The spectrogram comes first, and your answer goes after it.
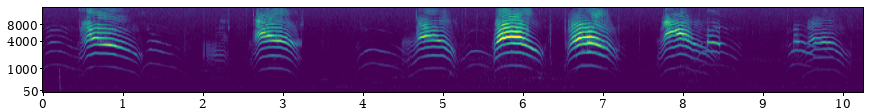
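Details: Newborn kittens at Lucky Paws greeting their mother cat for the first time after their eyes opened; loud piercing mews in quick succession, about one per second, with fainter answering cries between them.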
